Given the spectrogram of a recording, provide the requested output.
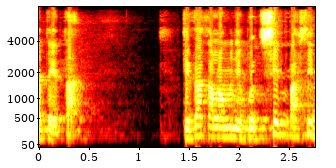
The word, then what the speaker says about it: theta: Ini bacanya theta.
